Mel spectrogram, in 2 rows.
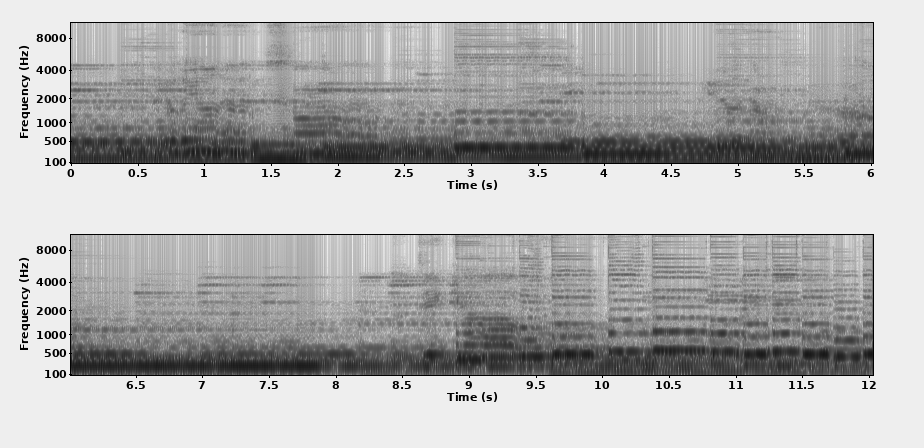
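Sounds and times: steel-string guitar chords: 0.0 - 12.0.

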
